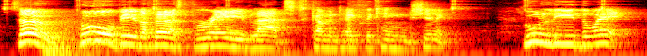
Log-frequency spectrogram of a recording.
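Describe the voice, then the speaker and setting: Man acting a booming, rousing recruiting sergeant major. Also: animated, slow, full character voice. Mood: rallying. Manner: loud, declamatory oratory. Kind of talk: theatrical monologue acting. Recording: roomy, distant microphone.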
